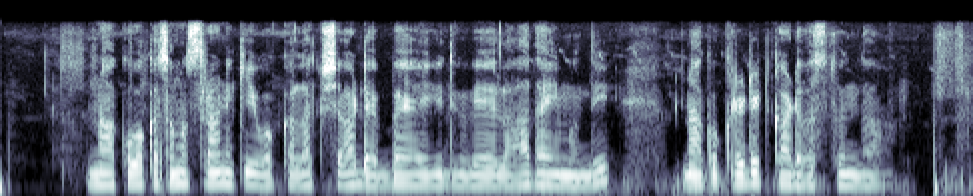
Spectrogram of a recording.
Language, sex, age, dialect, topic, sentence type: Telugu, male, 18-24, Southern, banking, question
